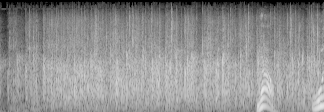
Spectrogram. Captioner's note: audience applauds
